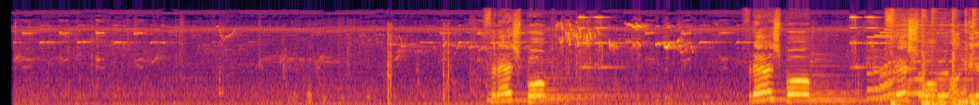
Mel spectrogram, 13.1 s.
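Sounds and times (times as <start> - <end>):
birds chirping: 0.2 - 13.0
steady background hiss: 0.3 - 12.3
thin high tone: 6.5 - 9.0, 9.9 - 13.0.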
